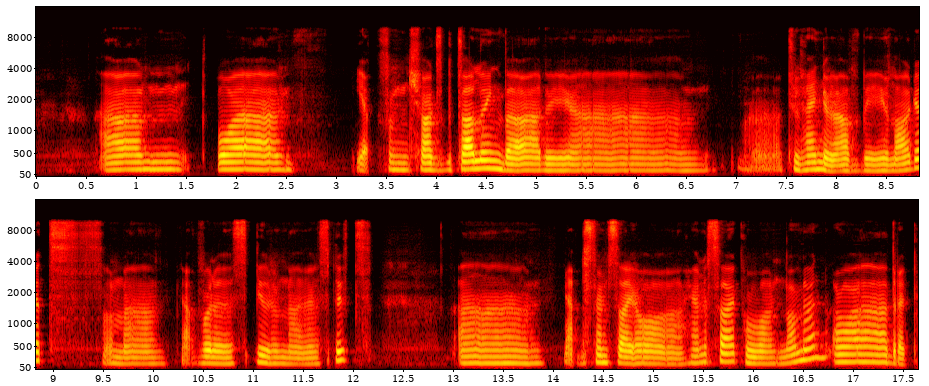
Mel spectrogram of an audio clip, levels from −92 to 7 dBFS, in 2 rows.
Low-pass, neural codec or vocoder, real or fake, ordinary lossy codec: 9.9 kHz; autoencoder, 22.05 kHz, a latent of 192 numbers a frame, VITS, trained on one speaker; fake; AAC, 96 kbps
